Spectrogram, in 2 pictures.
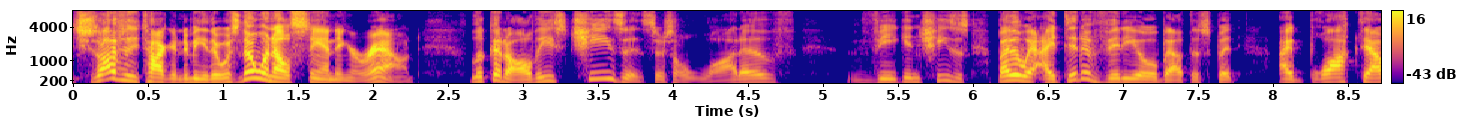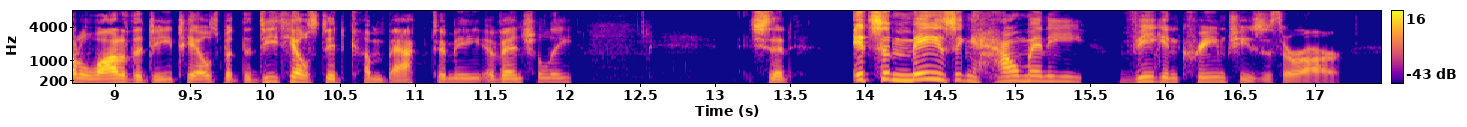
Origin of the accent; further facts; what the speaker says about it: Los Angeles, California, United States; I was born in Hollywood. I, you know, I, I'm around actors and performers. I mean, I, I grew up in that world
